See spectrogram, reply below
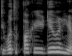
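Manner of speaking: mock, very high-pitched angry outburst. Retelling a cartoon plot, quoting a character: imitating an angry outburst. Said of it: "he gets all angry".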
